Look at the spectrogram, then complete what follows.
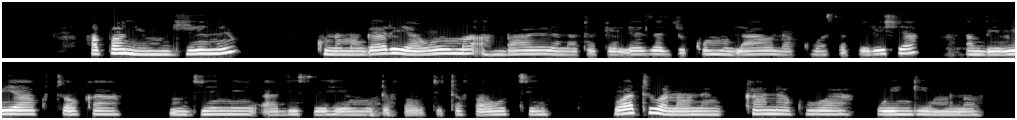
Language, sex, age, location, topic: Swahili, female, 25-35, Nairobi, government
